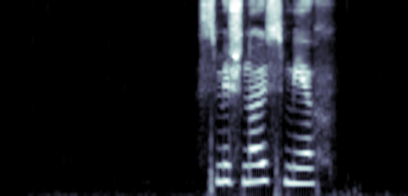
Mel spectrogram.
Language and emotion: Russian, neutral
